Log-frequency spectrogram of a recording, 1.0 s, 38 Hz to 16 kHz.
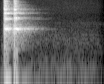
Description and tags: Beer Bottle Clinks-03
bottle, beer, klang, hit, clink, clang, jangle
